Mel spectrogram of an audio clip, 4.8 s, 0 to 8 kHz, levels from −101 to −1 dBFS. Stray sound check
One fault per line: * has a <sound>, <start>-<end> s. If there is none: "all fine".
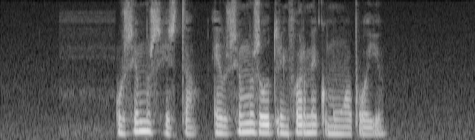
all fine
